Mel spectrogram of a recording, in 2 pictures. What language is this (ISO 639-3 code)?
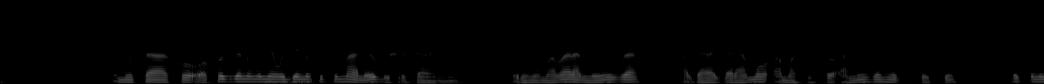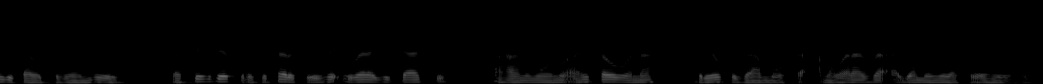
kin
